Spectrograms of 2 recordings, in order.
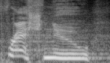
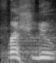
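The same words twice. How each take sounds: First: It is read in a put-on radio announcer voice. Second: It is read in a plain, natural voice.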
